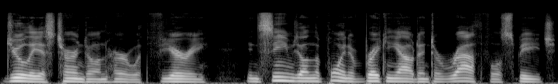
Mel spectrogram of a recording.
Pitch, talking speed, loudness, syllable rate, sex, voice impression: 135 Hz, 185 wpm, -18 LUFS, 4.7 syllables/s, male, very masculine, very adult-like, middle-aged, very thick, tensed, powerful, bright, hard, very clear, fluent, cool, intellectual, refreshing, sincere, calm, very friendly, very reassuring, slightly unique, elegant, slightly wild, sweet, slightly lively, very kind, very modest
